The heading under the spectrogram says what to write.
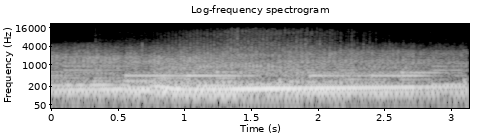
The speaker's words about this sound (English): A motorcycle ride in the country, a chance to get away from it all.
